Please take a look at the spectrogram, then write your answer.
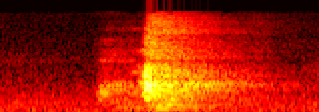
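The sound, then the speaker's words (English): A single sneeze: a short breathy intake followed by a sharp, explosive burst that fades over about half a second, with no talking around it. “Bless you.”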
